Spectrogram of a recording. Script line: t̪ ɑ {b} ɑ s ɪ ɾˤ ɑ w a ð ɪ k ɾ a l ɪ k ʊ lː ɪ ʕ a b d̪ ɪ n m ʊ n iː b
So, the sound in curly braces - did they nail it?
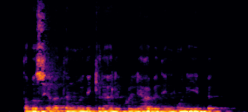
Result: yes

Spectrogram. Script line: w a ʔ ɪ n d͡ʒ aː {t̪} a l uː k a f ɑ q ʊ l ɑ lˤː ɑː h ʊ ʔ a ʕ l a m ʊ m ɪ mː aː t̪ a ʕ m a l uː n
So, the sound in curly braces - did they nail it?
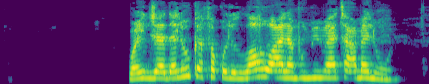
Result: no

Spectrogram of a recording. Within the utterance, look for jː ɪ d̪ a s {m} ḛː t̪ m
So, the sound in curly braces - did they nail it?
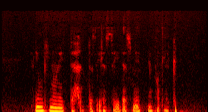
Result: yes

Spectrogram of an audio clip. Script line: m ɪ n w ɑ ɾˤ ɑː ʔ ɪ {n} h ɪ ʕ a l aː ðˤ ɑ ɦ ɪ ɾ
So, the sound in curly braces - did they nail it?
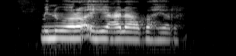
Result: no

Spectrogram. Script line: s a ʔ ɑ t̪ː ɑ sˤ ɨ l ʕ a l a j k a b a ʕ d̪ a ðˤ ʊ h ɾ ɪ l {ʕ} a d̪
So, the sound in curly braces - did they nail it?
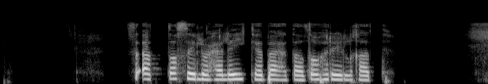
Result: no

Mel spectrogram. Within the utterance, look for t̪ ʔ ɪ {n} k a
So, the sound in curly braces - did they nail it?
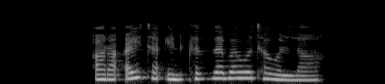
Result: yes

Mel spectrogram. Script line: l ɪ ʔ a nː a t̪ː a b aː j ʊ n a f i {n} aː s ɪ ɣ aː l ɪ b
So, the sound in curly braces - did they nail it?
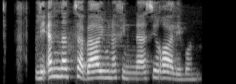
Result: no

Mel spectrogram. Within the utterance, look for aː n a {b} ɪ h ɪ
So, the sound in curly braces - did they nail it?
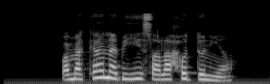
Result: yes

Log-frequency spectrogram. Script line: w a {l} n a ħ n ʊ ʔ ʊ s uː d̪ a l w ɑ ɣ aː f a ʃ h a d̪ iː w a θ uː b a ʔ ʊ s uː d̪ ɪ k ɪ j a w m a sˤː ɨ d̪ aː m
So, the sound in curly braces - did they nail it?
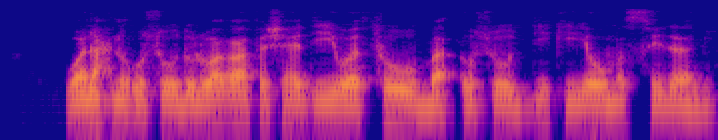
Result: no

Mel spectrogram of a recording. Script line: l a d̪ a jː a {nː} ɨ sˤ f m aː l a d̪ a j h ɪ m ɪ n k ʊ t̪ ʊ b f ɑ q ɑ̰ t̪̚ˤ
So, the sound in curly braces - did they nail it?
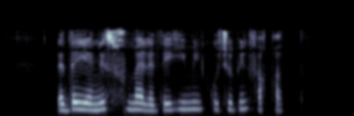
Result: no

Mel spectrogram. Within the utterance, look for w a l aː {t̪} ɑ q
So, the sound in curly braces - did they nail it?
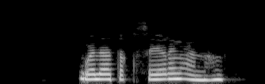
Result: yes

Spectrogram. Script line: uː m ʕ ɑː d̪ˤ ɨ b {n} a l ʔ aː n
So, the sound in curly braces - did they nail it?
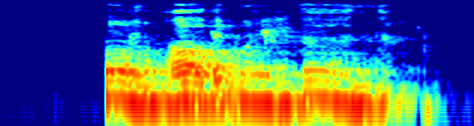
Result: yes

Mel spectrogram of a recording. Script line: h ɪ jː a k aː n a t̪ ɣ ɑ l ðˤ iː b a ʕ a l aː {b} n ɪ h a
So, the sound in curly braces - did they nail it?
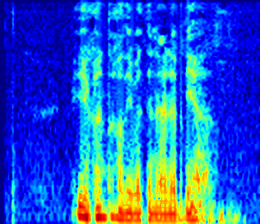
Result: yes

